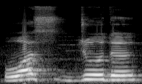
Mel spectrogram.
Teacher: جیم کو دال سے ملا کر دال پہ قلقلہ کریں گے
